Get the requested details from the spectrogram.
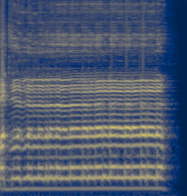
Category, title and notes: Sound effects > Human sounds and actions
TOONVox-Blue Snowball Microphone, CU Vocal Head Shake, Tongue Blabber Nicholas Judy TDC
A vocal head shake. Tongue blabber.
blabber, Blue-Snowball, cartoon, head, head-shake, tongue, vocal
